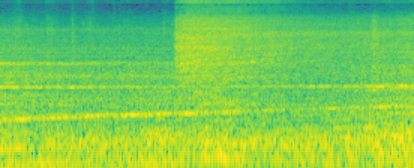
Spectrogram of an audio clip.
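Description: Double-deck electric commuter train rolling past along the platform, its motor whine slowly rising in pitch as it gathers speed over a rumble of wheels. A broad hiss sets in abruptly about two and a half seconds in.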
